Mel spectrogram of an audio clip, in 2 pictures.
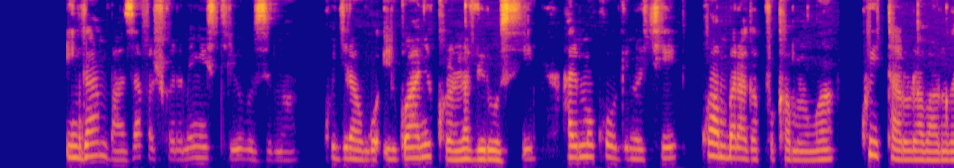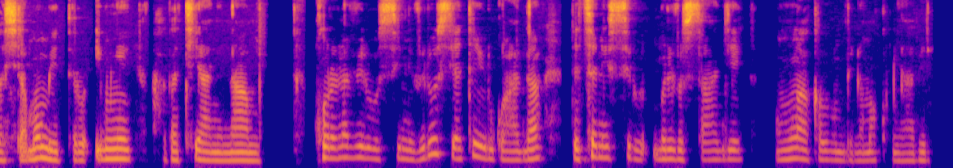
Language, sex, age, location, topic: Kinyarwanda, female, 18-24, Kigali, health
